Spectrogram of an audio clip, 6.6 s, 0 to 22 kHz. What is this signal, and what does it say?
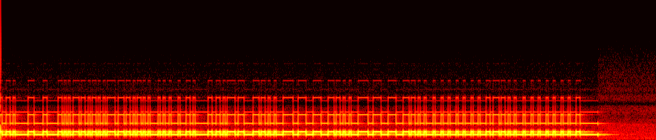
RTTY (50 baud, 450 Hz shift), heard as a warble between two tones, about 1110 Hz centre, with room echo. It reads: … DE DK7IEM 599 599 1117 1117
